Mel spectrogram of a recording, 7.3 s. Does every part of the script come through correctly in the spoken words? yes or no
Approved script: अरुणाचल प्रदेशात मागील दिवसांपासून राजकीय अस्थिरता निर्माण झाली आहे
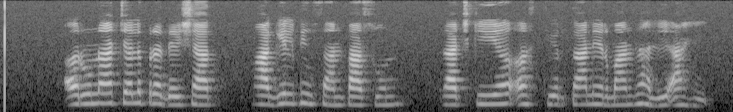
yes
